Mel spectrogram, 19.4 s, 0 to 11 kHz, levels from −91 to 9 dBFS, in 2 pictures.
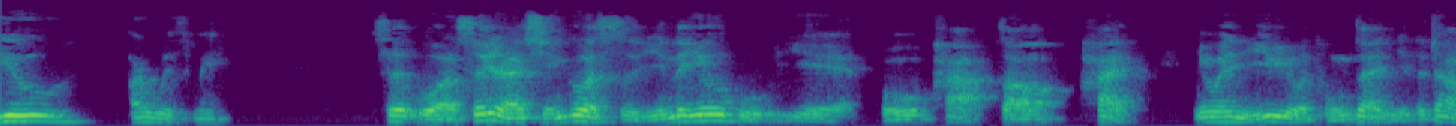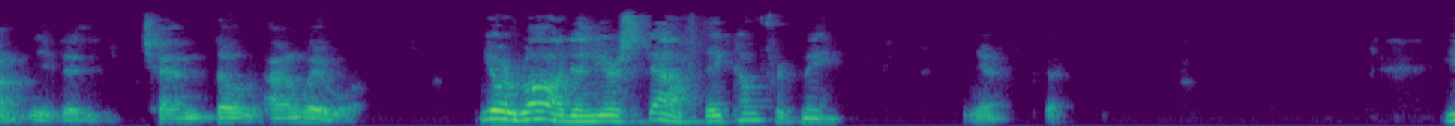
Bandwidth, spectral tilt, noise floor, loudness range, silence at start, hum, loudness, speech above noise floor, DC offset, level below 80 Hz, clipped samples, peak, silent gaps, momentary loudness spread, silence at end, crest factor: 7.6 kHz; -7 dB/octave; -87 dBFS; 15 LU; 0 s; none; -24 LUFS; 63 dB; under 0.1%; -62 dBFS; under 0.1%; -6 dBFS; none; 18 LU; 0 s; 18 dB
